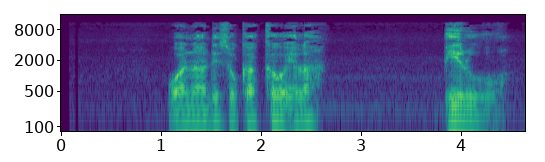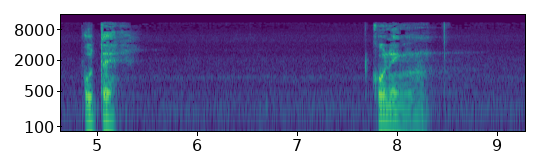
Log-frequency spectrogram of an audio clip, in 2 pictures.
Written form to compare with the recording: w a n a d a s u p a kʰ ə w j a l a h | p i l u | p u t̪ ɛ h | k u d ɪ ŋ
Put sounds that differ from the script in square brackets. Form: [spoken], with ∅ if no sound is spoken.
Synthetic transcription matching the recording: w a n a d [i] s u [k] a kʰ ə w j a l a h | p i [ɾ] u | p u t̪ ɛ h | k u [n] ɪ ŋ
